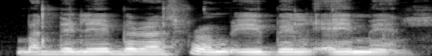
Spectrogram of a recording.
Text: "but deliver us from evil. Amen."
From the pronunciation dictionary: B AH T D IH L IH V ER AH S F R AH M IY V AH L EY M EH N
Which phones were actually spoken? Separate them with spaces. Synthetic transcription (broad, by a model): B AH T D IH L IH B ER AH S F R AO M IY B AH L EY M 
